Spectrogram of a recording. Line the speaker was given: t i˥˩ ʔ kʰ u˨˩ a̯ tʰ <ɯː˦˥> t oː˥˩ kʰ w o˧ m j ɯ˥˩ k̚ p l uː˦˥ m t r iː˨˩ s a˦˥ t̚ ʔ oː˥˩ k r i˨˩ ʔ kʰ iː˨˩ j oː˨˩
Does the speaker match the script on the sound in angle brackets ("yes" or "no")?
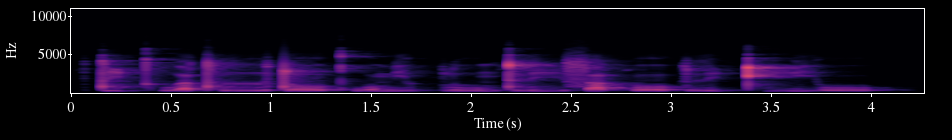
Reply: yes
